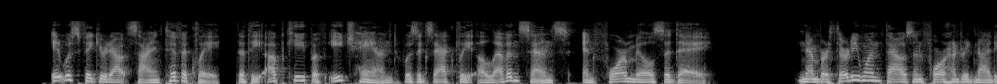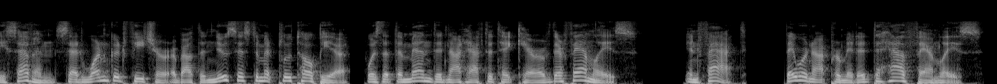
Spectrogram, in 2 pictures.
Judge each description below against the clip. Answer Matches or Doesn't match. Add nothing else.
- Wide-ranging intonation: Matches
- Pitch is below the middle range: Matches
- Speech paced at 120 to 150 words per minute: Doesn't match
